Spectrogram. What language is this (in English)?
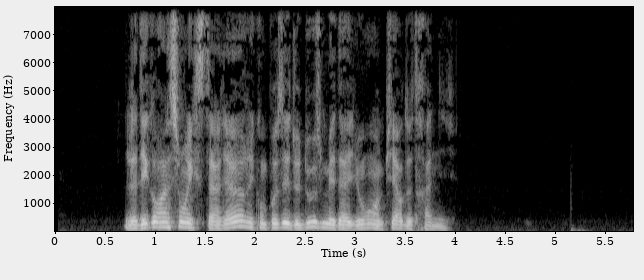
French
